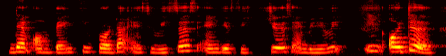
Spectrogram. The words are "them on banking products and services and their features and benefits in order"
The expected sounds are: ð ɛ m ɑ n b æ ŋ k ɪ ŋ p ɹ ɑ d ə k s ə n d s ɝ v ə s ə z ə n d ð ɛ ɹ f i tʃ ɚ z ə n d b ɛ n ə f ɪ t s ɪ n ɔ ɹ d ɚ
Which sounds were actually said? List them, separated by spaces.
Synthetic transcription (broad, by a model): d ɛ m ɑ n b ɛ ŋ k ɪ ŋ p ɹ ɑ d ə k ə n s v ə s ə s ə n d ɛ f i tʃ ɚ s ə n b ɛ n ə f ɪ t ɪ n ɔ d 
